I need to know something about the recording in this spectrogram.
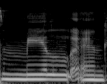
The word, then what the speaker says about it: mille: that's gonna be meal we have a Double L in here so we have to pronounce it in the syllables meal and lair so that's meal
